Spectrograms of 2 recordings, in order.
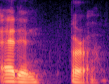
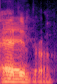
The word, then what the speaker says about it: Edinburgh: it right sorry well you got to emphasize the edin burrow it's like the edinburgh ed edinburgh edinburgh edinburgh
